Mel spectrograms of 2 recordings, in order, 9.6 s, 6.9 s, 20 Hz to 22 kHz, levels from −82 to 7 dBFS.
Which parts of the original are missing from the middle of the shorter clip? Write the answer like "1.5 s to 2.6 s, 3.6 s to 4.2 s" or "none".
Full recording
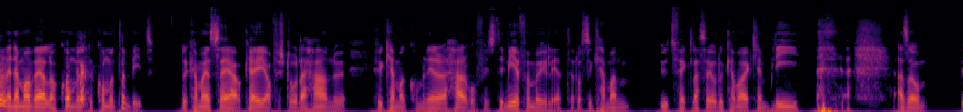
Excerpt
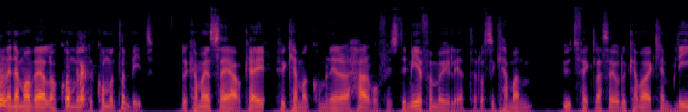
2.6 s to 3.6 s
